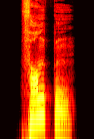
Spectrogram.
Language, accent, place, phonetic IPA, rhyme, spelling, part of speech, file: German, Germany, Berlin, [ˈfɔʁmtn̩], -ɔʁmtn̩, formten, verb, De-formten.ogg
- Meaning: inflection of formen: 1. first/third-person plural preterite 2. first/third-person plural subjunctive II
